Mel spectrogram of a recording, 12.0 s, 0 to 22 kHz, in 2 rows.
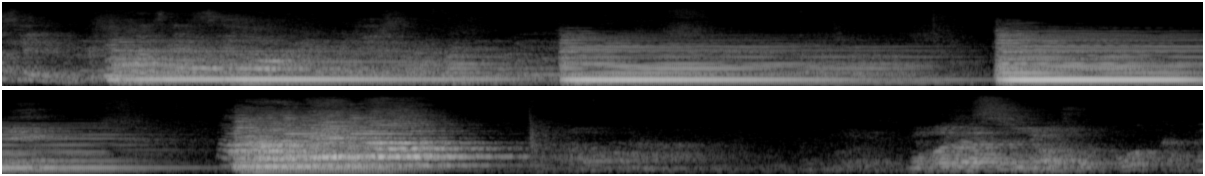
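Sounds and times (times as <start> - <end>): choir singing held chord: 0.4 - 4.0, 5.7 - 8.6
electronic keyboard chord: 0.5 - 8.2.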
